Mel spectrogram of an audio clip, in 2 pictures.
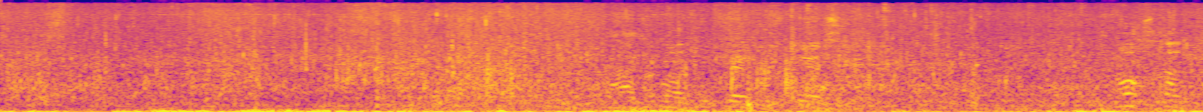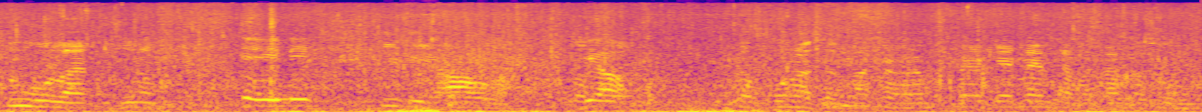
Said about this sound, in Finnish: Tää tuuli kääntyilee koko ajan. Se tulee välillä melkein perästä. Ja välillä melkein keula edestä. Shiftailee aivan mahdottomasti. Joo, nyt se kaikkein mustin pilven kohta alkaa olla tässä meidän kohdalla. Se selkeästi nostaa tuulta vielä lisää.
